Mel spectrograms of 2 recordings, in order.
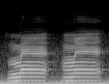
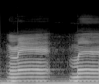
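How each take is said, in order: Both takes have the same delivery.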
